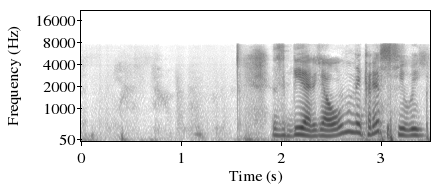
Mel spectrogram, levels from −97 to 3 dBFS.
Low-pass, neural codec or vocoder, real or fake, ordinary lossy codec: none; codec, 16 kHz, 1 kbps, FreqCodec, larger model; fake; none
